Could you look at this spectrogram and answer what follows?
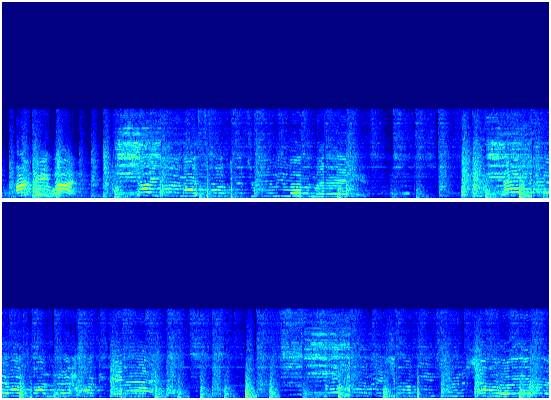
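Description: Live band playing: a singer's voice through a microphone over a drum kit, electric bass and electric guitar.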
